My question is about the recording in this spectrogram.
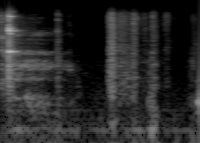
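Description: A sharp knock followed, about a second later, by a few light clicks and taps: art supplies handled on a table as a paintbrush is picked up.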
